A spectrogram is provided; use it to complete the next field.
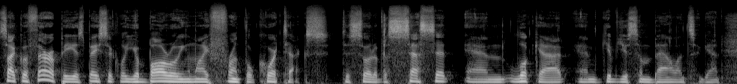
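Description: A man with an American accent talks at a moderate pace with ordinary pitch variation, a plain, everyday voice. The recording is very clean and dry, with a silent background, a close sound and no echo. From Brooklyn, New York. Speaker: therapist and keynote speaker. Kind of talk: casual chat.

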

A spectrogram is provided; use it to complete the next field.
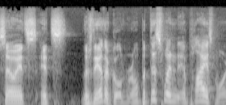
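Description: A man's fairly high voice with very wide pitch swings on a very clean recording with a silent background. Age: 30s. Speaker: financial planner. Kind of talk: casual chat.

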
